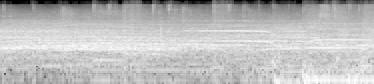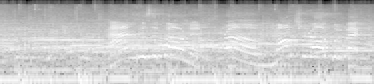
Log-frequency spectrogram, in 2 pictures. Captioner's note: crowd cheering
